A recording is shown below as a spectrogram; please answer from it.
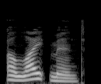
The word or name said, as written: alightment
